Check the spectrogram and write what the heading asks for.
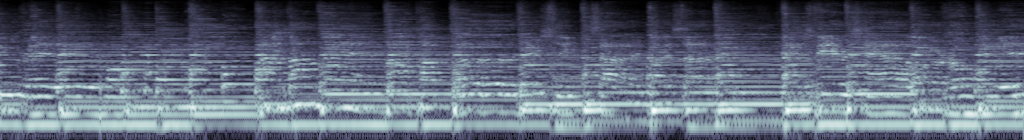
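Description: Banjo and acoustic guitar playing a bluegrass instrumental together: rapid plucked banjo notes over the guitar's chords and bass runs, with no singing.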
